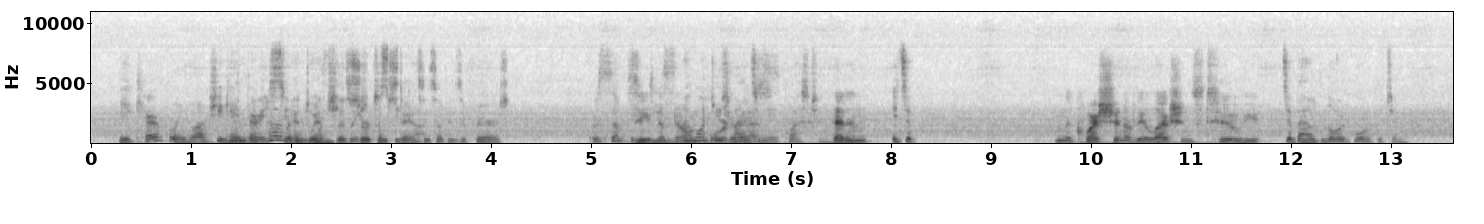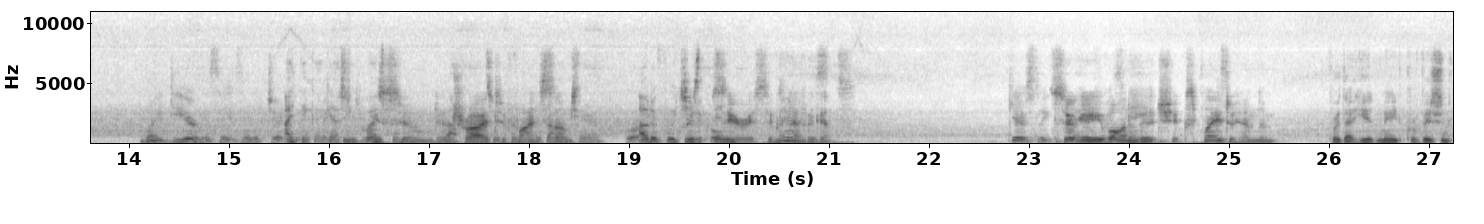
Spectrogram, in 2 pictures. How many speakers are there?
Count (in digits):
5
